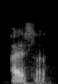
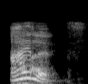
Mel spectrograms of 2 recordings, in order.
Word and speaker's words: islands: life in this uh there Iceland no no no ice Islands Islands read that last sentence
